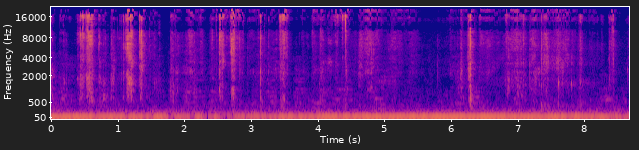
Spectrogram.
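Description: Paper tags being torn along their bottom edges for embossed crafting, a run of sharp, close rips and crinkles in irregular bursts over a low steady hum, with no talking.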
